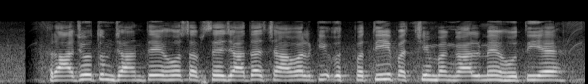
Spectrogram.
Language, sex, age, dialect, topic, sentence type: Hindi, male, 18-24, Awadhi Bundeli, agriculture, statement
